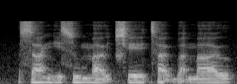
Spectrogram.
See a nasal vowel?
no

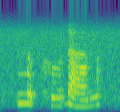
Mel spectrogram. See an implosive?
yes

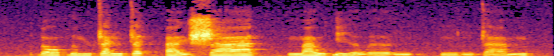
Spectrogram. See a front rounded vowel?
no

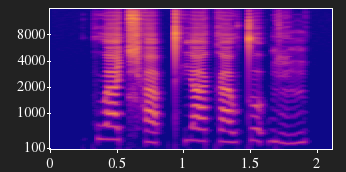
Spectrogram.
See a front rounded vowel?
no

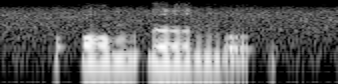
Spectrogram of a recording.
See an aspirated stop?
no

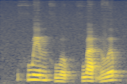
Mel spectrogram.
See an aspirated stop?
no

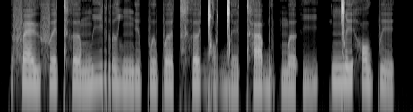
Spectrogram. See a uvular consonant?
no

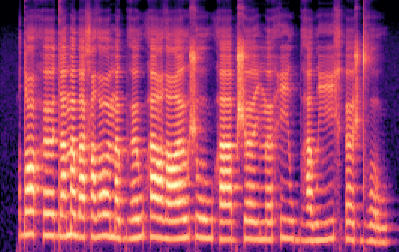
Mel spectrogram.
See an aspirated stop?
no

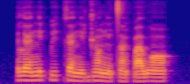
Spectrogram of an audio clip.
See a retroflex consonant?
no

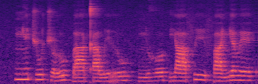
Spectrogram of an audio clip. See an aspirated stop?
no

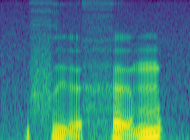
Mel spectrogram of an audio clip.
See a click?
no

